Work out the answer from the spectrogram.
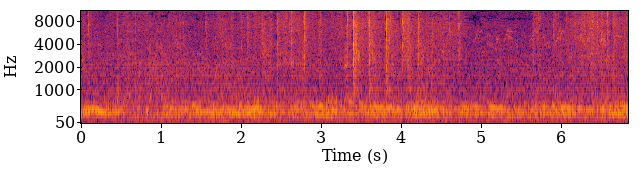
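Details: Home-kept pigeons in Pakistan, a continuous chorus of low, throaty coos. A run of sharp clicks or taps comes in the middle.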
